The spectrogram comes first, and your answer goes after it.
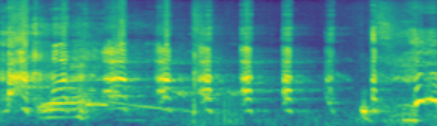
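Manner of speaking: high, prolonged laughing fit; cracking up. Real, not acted. Reacting to the paid-for joke, high helpless laughter. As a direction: let a long laugh spill out. Laughter at his own punchline.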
